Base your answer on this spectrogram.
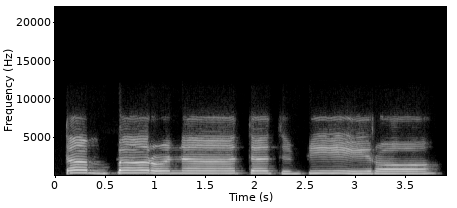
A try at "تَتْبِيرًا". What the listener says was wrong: Good, mashallah, but this ta is not letter of jerk or jerking letter. Other ta is like this is letter of jerking letter, but we should not pronounce ta as a jerking letter.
